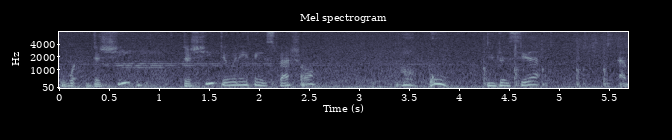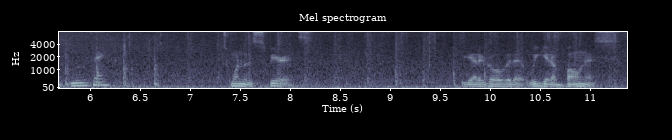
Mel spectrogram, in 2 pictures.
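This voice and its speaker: A man giving casual commentary on his roleplay game playthrough, halting with many fillers. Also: fairly low pitch, background noise. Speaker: roleplay gaming host. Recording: voice over loud game music.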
